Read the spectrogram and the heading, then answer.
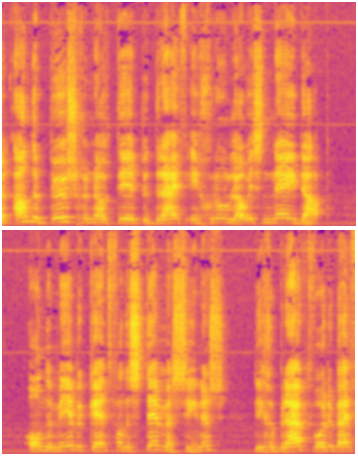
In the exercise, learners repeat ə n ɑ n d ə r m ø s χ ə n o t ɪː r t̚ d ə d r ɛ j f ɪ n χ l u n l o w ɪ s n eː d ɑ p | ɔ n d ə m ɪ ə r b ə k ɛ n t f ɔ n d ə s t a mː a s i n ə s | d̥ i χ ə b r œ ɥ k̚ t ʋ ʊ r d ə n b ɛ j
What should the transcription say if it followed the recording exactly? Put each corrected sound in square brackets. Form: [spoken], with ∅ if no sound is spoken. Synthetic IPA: ə n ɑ n d ə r [b] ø s χ ə n o t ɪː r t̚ [b] ə d r ɛ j f ɪ n χ [r] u n l o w ɪ s n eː d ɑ p | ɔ n d ə m ɪ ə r b ə k ɛ n t f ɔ n d ə s t [ɛ] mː a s i n ə s | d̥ i χ ə b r œ ɥ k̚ t ʋ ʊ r d ə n b ɛ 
